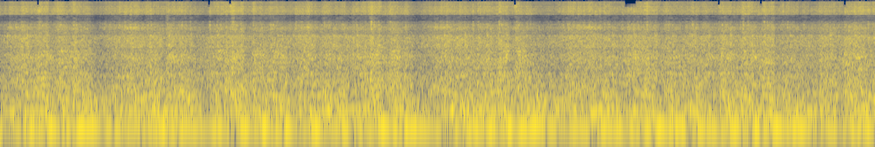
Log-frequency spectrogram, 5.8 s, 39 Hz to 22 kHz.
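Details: 1932 Ford sedan after fixing a fault with new high-pressure fuel pipes and topping up low oil, started to check for leaks: low, steady idle with a soft, even pulse and no ticking or knocking; runs smoothly.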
